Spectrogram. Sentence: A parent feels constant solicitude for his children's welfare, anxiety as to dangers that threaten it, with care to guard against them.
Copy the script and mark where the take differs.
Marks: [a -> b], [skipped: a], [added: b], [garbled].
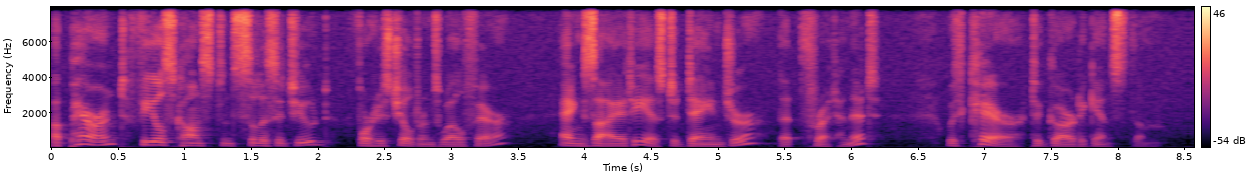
A parent feels constant solicitude for his children's welfare, anxiety as to [dangers -> danger] that threaten it, with care to guard against them.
